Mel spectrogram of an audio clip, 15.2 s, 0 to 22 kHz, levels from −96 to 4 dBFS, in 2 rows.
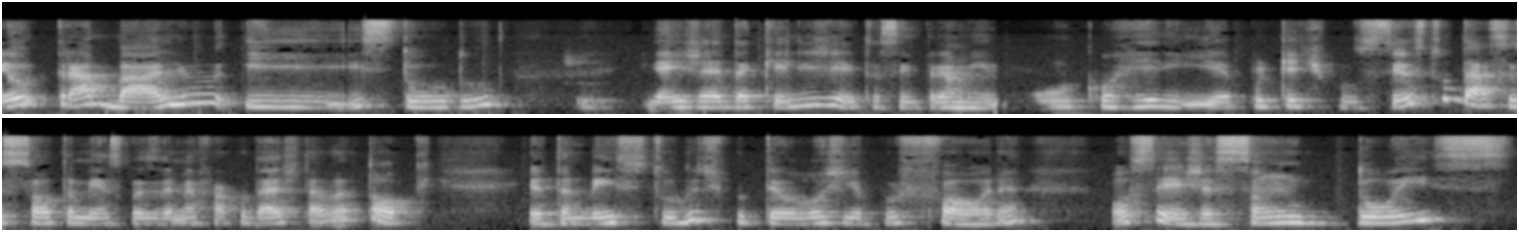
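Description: The other side's voice leaks through from 2.8 to 3.1 s, a faint second voice about 15 dB under the speech. It returns from 4.69 to 4.91 s much louder, only about 5 dB below. This is likely loudspeaker sound the echo canceller failed to remove from the microphone.

Speech is suppressed in double talk from 3.18 to 3.28 s, dipping by about 20 dB, and from 4.98 to 5.26 s, where it drops about 35 dB and nearly cuts out. Both follow the leaks, likely because the canceller mistook the overlapping talker for echo and turned everything down.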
